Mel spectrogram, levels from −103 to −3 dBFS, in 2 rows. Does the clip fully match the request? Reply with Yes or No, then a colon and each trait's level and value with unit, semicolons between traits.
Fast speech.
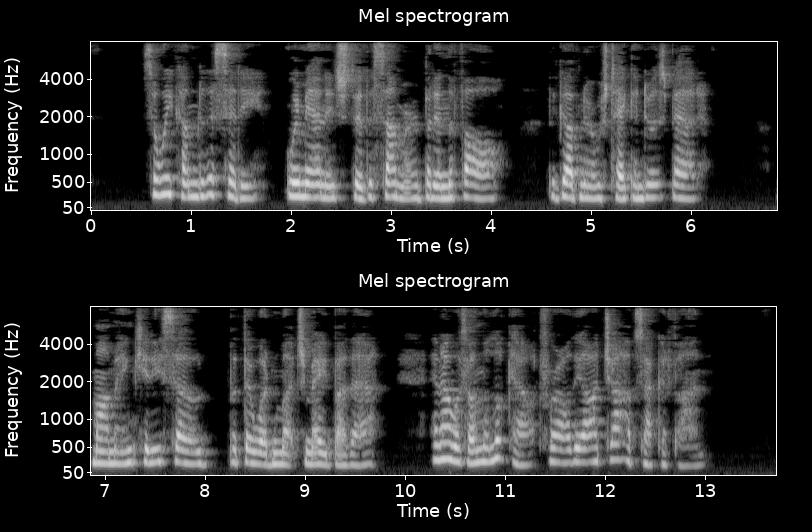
Yes: fast, 215 wpm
